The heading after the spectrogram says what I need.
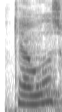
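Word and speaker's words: χάος: n'existe pas en français il est prononcé que kaos prononcé à la française donc je pense que vous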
